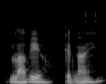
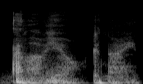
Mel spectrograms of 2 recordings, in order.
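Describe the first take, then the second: First: It is said in a plain, normal voice. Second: It is said in a sultry, seductive voice.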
